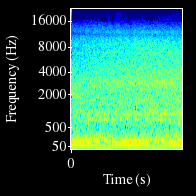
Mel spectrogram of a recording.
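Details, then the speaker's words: Lexus LC500 V8 at auction: deep, even idle rumble with steady beat, no ticks or knocks; engine sounds nice, normal idle. "Cool looks good. Engine sounds nice. That's fine."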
